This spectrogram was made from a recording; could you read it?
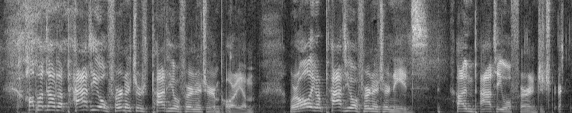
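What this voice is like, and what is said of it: Put-on Irish accent, salesman voice. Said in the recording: “I used to do an impression of a furniture salesman ... I think if I do an Irish accent long enough, it just devolves to pirate”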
